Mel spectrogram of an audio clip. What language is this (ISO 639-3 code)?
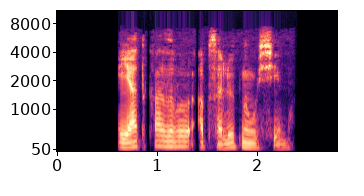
bel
